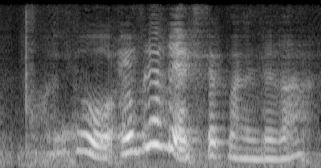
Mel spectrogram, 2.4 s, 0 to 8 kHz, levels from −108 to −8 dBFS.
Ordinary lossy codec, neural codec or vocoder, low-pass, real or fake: none; codec, 16 kHz, 1 kbps, FunCodec, trained on Chinese and English, 50 frames a second; 7.2 kHz; fake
